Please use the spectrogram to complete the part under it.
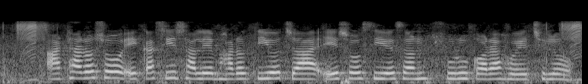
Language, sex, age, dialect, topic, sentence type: Bengali, female, 18-24, Northern/Varendri, agriculture, statement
